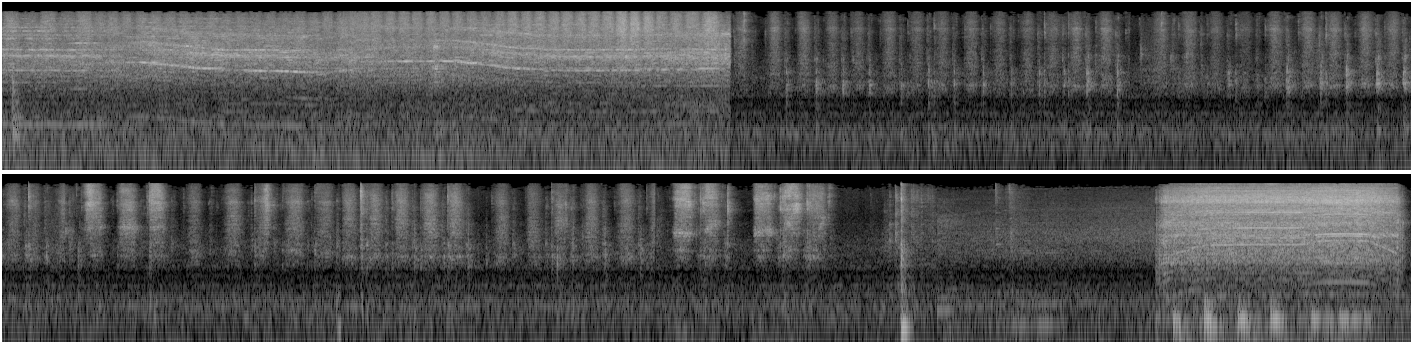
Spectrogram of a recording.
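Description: A handheld power tool, drill-like, running with its pitch wandering up and down while cleaning the machine's slide. It gives way to a long stretch of rapid hand rubbing or scrubbing strokes, then runs again briefly near the end.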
